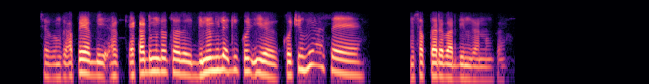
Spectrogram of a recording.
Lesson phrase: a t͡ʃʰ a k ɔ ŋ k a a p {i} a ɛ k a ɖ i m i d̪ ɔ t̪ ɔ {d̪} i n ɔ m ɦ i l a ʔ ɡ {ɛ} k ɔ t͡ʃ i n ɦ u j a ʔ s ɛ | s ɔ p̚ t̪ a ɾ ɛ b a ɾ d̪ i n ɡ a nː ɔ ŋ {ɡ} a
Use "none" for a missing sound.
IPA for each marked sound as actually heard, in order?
ɛ, d̪, i, k

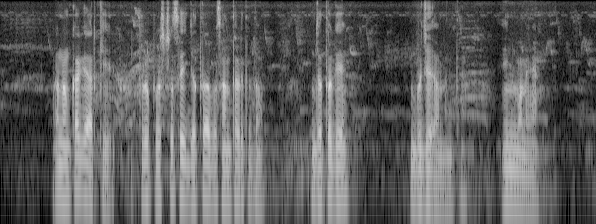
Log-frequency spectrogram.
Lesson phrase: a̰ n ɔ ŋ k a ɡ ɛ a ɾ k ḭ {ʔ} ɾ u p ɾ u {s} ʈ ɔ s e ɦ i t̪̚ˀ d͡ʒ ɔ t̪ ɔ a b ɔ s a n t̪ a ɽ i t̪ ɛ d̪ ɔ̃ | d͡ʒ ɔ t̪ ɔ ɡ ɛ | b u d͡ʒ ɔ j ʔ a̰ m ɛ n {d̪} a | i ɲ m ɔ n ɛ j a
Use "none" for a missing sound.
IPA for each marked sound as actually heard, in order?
p, s, t̪

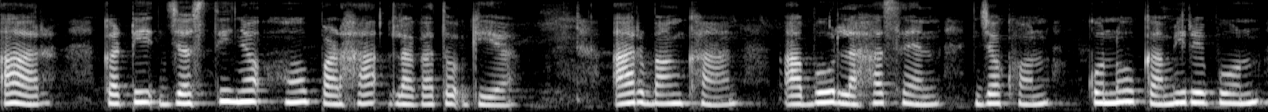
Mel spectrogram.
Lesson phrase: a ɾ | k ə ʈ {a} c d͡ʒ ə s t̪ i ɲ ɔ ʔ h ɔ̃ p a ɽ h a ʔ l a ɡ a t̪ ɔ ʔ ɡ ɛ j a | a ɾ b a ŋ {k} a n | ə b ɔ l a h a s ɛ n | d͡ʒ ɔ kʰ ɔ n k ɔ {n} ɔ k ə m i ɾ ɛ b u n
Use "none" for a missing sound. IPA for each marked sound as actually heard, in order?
i, kʰ, n

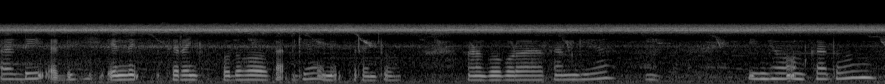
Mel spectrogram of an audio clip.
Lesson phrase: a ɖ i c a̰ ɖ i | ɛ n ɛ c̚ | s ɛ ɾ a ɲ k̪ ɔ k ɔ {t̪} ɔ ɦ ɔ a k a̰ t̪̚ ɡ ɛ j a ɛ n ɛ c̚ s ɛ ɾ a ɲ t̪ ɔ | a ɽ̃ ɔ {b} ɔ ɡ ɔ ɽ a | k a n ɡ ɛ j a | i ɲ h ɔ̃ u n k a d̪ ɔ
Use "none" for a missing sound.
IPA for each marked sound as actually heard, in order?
d̪, ɡ

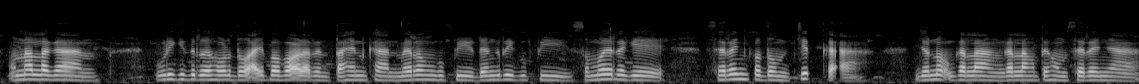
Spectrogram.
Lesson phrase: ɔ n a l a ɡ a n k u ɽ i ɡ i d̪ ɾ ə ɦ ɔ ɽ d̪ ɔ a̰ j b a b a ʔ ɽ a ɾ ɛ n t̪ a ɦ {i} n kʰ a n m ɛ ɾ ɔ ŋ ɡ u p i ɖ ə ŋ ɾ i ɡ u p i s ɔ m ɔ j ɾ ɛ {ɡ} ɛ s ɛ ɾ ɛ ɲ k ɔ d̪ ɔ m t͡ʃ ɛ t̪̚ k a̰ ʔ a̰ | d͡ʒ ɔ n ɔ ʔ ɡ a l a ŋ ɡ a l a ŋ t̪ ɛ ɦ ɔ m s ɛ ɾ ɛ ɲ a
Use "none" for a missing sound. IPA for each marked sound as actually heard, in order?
ɛ, ɡ

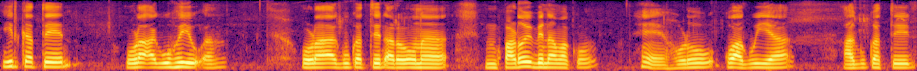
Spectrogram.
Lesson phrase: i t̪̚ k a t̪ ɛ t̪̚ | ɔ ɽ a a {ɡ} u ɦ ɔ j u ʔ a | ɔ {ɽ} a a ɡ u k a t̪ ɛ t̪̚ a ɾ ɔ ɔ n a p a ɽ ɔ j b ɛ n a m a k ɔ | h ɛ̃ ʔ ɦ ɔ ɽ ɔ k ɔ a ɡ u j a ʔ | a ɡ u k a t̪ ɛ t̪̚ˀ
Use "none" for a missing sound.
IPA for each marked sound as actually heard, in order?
ɡ, ɽ

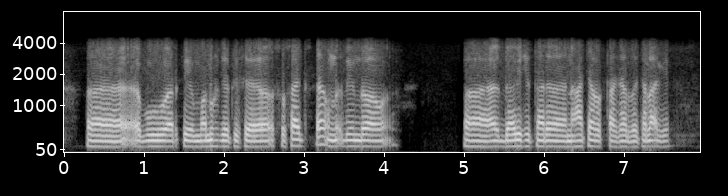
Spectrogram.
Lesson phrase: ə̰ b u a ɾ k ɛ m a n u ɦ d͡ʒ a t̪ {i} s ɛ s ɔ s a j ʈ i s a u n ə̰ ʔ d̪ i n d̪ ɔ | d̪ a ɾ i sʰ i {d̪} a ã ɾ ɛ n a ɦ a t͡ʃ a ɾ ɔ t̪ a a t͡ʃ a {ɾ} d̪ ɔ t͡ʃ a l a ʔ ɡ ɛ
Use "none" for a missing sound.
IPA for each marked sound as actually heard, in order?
i, t̪, ɾ

